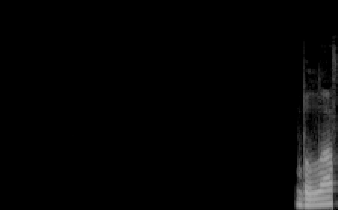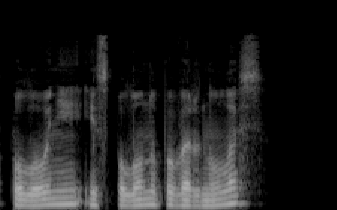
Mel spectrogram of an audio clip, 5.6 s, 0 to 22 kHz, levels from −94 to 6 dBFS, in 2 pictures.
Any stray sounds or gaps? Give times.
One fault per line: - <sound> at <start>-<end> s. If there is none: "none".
none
